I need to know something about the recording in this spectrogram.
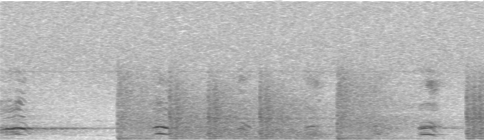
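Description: Stage band music with sharp chord stabs about once a second, over which short honking notes sound twice near the middle.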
